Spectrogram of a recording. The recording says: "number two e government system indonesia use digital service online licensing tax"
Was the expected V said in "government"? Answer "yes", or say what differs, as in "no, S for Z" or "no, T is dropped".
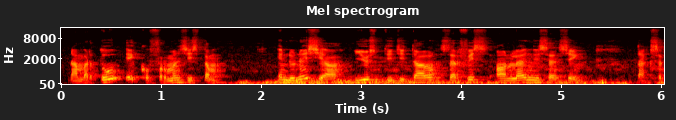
no, F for V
